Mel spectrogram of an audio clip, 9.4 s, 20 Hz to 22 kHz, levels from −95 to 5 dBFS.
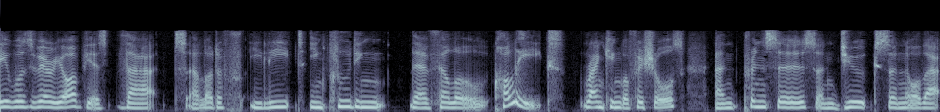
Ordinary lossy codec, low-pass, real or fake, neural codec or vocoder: MP3, 48 kbps; 7.2 kHz; real; none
